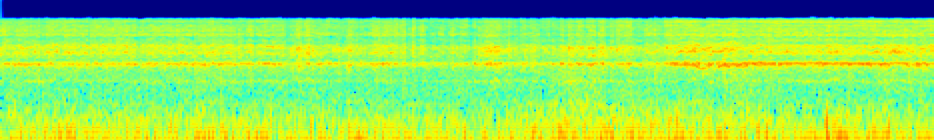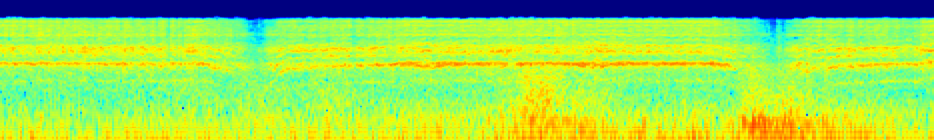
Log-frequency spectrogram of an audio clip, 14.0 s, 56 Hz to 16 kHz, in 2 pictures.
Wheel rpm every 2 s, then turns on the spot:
160, 160, 160, 160, 120, 160, 110.
none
